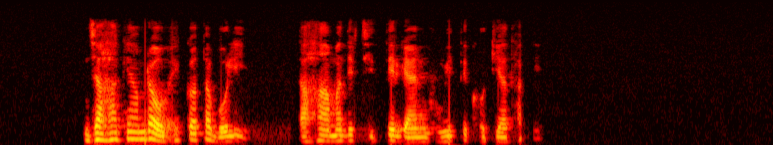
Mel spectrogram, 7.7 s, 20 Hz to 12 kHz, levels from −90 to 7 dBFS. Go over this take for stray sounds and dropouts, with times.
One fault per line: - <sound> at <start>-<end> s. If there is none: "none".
none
